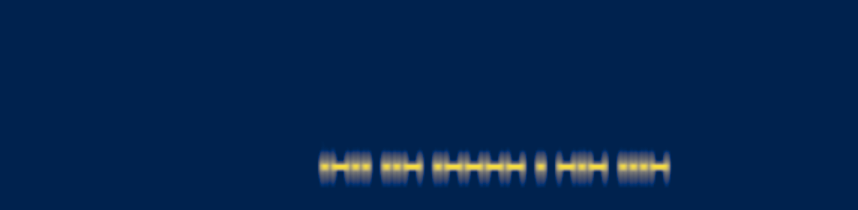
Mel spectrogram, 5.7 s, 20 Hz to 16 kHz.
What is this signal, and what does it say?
Morse code, heard as a keyed tone, about 34 wpm, 700 Hz. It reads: LU1EKV
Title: DXCC-100 Call Signs - 6 Characters - Repeated 3x - 35wpm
